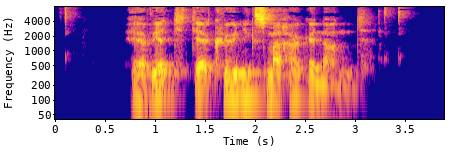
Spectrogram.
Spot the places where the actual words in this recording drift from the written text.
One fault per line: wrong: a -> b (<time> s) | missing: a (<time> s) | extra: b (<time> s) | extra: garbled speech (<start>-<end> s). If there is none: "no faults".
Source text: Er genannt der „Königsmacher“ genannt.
wrong: genannt -> wird (0.9 s)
